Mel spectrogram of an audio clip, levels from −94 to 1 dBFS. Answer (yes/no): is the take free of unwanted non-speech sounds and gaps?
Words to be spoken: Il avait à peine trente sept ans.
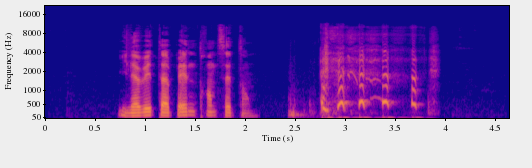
no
